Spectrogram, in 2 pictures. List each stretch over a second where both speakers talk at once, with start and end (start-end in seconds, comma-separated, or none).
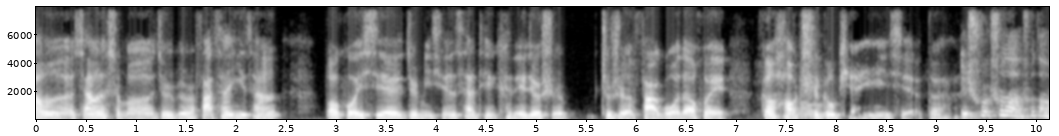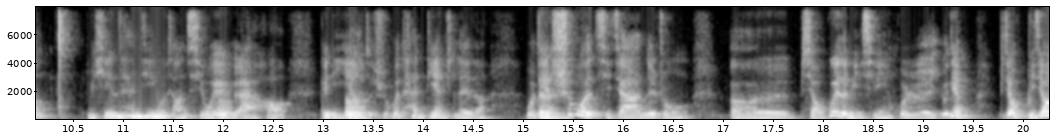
none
